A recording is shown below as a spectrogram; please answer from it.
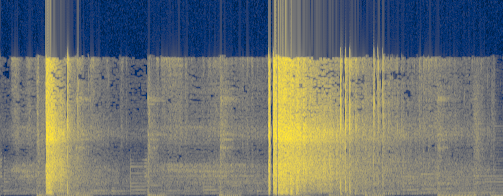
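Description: Toy paper roll caps going off in a homemade roll cap machine: one sharp crack about half a second in, then a rapid rattling string of cracks about three and a half seconds in that fades over a second or so. Background music with a beat plays under it.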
